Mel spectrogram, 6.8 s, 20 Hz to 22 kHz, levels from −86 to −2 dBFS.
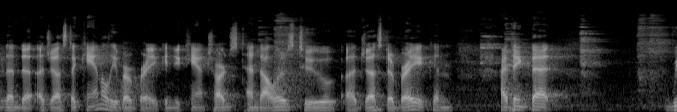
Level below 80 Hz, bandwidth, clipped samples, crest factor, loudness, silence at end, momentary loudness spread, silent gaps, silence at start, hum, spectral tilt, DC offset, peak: -72 dBFS; 16.5 kHz; under 0.1%; 22 dB; -33 LUFS; 0 s; 14 LU; none; 0 s; none; -2 dB/octave; under 0.1%; -14 dBFS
